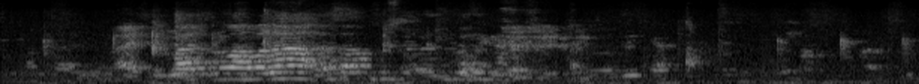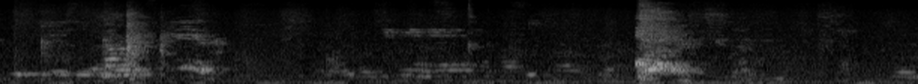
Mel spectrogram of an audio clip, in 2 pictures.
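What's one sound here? Pool balls knock together and roll on the table.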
